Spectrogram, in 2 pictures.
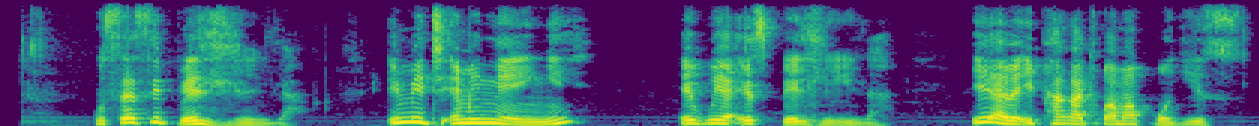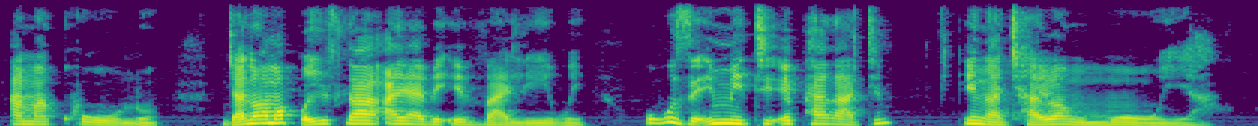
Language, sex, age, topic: North Ndebele, male, 25-35, health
